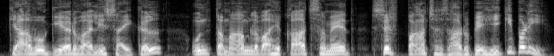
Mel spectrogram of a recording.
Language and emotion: Urdu, surprised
